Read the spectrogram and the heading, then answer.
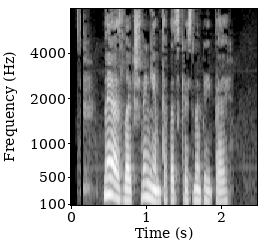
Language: Latvian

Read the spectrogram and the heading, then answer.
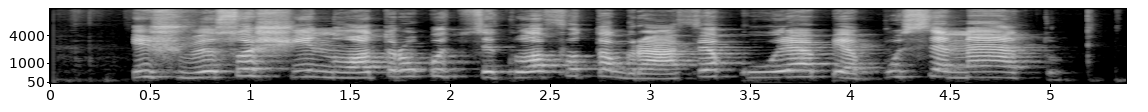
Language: Lithuanian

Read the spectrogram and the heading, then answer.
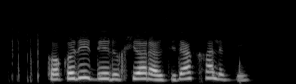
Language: Pashto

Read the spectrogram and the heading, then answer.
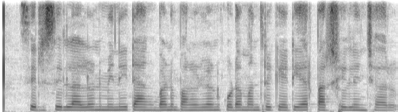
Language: Telugu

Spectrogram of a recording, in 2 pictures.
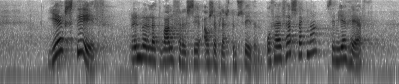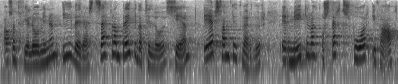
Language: Icelandic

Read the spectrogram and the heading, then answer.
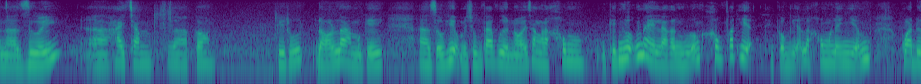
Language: Vietnamese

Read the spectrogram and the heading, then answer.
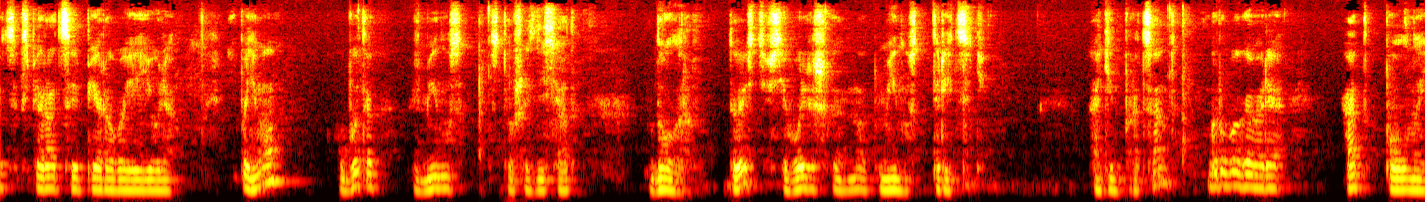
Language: Russian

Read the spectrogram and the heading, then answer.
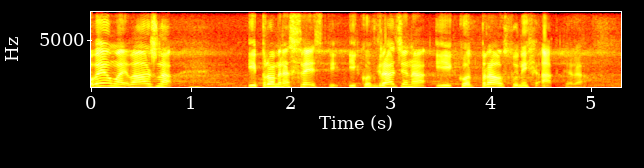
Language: Serbian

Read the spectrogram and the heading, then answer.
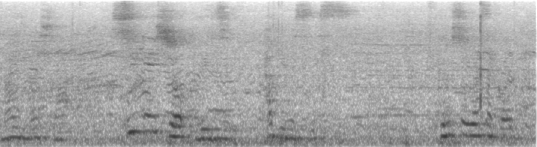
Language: Japanese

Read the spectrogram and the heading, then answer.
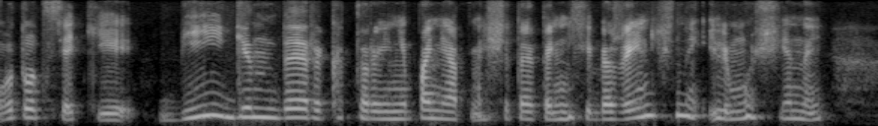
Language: Russian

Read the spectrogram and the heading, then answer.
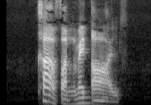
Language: Thai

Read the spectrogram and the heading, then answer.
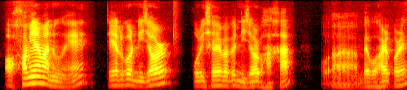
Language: Assamese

